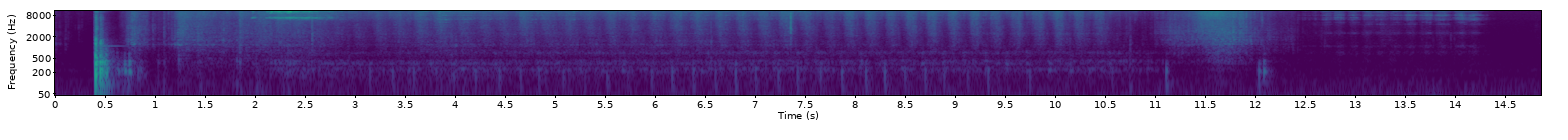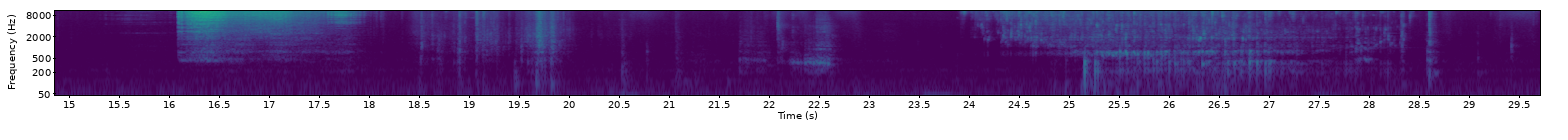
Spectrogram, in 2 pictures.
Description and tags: Measuring Rice
A field recording of pouring rice into a Pyrex measuring cup, then into a pot, then measuring water to cook it in.
field, cooking, rice, pour, recording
